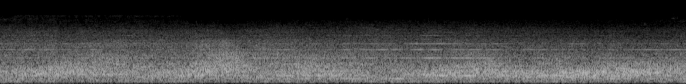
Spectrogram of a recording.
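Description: An aircraft at Auckland Airport bound for Blenheim gives a continuous engine drone, fairly loud and steady, swelling slightly midway, with no voices.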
